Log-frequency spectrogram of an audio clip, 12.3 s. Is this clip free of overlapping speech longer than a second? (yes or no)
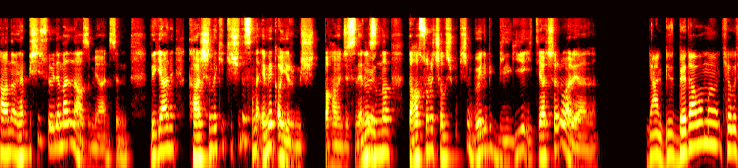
yes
